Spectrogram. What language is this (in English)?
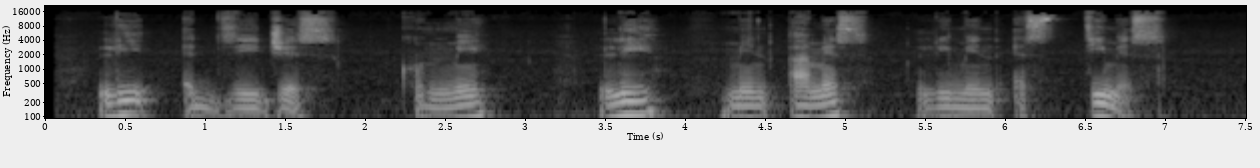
Esperanto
